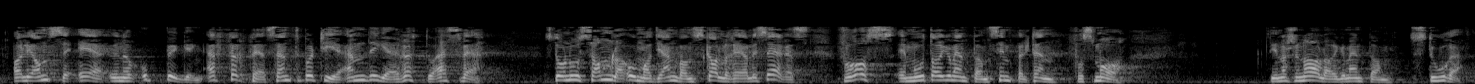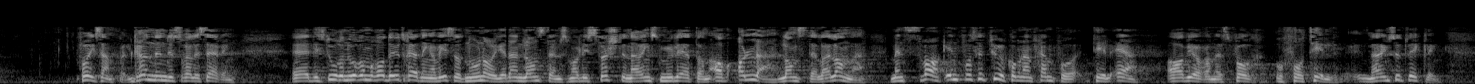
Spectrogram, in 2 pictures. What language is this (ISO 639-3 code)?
nno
